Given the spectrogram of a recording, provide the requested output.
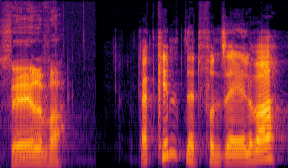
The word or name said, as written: saeaelwer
